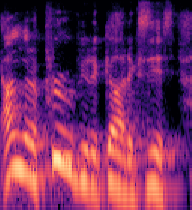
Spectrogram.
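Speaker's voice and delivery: belted out with big dramatic energy. Quoting a man's line, done more dramatically; dramatic Nicolas Cage impression. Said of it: "he says it more more dramatically with more energy".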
